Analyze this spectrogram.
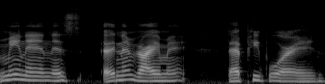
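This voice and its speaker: A New York accent at a moderate pace on a very clean recording with a silent background. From New York area. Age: 20s. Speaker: podcast guest. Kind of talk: casual chat.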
